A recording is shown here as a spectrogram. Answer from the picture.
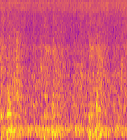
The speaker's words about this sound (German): Eine Etage unter den Gestaltern und Lektoren rattern die Druckmaschinen.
